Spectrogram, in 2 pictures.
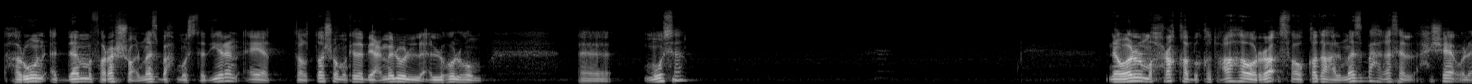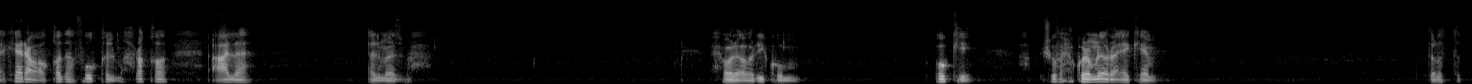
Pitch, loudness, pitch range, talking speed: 115 Hz, -26 LUFS, 105-135 Hz, 75 wpm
